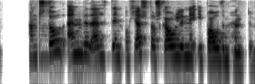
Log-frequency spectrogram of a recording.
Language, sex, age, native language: Icelandic, female, 20-29, Icelandic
